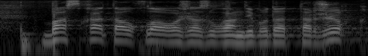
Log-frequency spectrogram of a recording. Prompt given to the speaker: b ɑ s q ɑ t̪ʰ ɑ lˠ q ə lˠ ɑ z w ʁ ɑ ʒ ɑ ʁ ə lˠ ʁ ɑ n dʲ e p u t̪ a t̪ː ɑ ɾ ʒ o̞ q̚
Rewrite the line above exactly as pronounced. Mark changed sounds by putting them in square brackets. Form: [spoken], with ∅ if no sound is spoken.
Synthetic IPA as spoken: b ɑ s q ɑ t̪ʰ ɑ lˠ q ə lˠ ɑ [∅] w ʁ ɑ ʒ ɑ [z] ə lˠ ʁ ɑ n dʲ e p u t̪ a t̪ː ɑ ɾ ʒ o̞ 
